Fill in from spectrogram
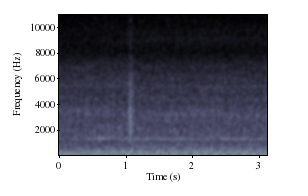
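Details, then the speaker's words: Lada Priora engine after piston replacement, about 55 degrees coolant: quiet, even idle with soft steady hum, no diesel-like clatter or piston slap knocking heard before; normal idle. "Ну, короче, тихо, тихо работает, тихо. Нет этого противного дизеления, этой долбёжки, перекладки поршневой."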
